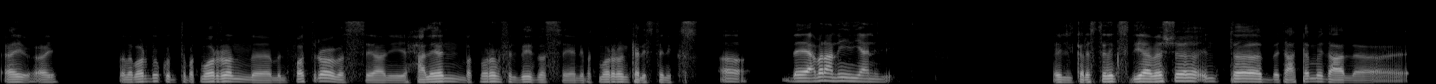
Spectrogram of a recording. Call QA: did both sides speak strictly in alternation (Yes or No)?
Yes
